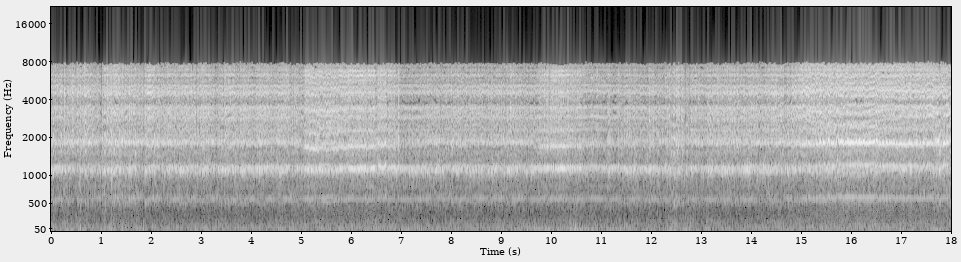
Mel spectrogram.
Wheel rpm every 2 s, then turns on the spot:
150, 150, 150, 150, 150, 150, 150, 150, 150.
none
